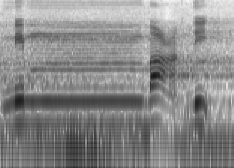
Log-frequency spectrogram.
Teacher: Definisi iklab itu harus menjaga gunnahnya, yaitu nun mati ketemu ba, nun atau tanwin ketemu huruf ba, maka harus dijaga gunnahnya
